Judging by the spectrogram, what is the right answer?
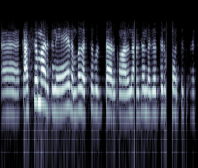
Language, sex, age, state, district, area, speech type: Tamil, female, 45-60, Tamil Nadu, Madurai, urban, conversation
